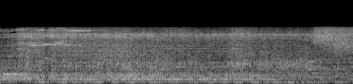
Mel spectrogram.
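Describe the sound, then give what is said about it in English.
A subway train runs with a loud, steady rumble and a high squeal from its wheels that lasts throughout. “The subway stopped.”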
